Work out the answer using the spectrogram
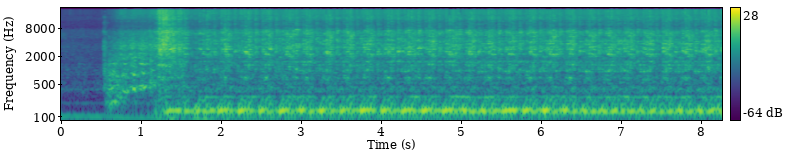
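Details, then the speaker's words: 1941 GMC one-ton pickup, 230ci straight six, first start in 15–20 years: cranks, catches within a second, settles into a steady, even idle with no missing cylinder; runs healthy. "[Music] that's good stuff [Music] don't sound like there's one cylinder missing"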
